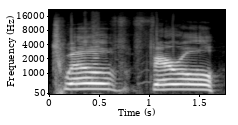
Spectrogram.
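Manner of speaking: high, very slow pun punchline; loud put-on voice milking the pun; hammed-up punning. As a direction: draw out each word of the corny joke. Playing Asta forcing another tree pun.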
